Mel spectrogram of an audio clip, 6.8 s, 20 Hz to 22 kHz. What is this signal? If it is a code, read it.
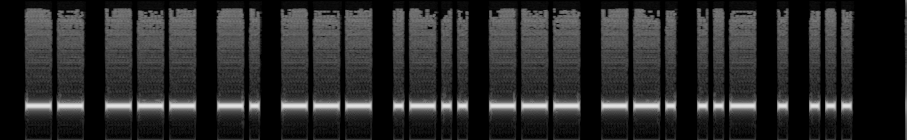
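Morse code, heard as a keyed tone, about 20 wpm, 1000 Hz. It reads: MONOLOGUES
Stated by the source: Morse quote practice at 20 wpm.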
